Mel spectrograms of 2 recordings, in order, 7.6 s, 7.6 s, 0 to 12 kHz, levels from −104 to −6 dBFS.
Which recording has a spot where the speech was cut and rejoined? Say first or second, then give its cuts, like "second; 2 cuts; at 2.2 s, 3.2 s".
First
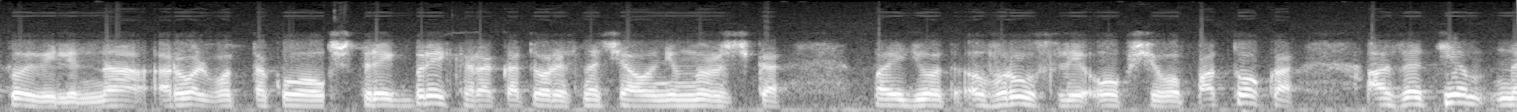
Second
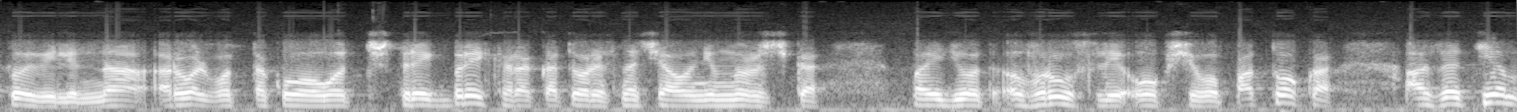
first; 1 cut; at 1.6 s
